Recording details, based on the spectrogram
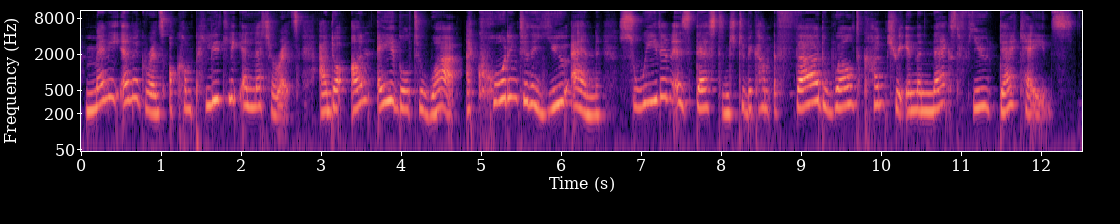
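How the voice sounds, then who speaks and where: A woman's voice: sits high, lively intonation, measured pace, few pauses, a little mellow. A woman from Greece delivering an earnest, lecturing monologue. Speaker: political video commentator. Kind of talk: scripted monologue to camera.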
